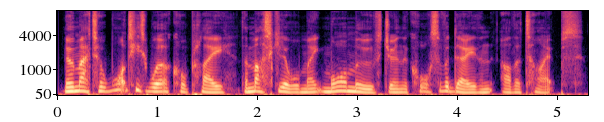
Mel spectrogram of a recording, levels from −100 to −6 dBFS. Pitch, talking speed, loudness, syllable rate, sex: 145 Hz, 250 wpm, -19 LUFS, 6.1 syllables/s, male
